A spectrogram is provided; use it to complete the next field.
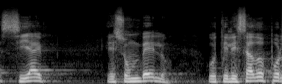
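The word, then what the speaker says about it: צעיף: Este velo, hermanos, en hebreo se pronuncia siaif.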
